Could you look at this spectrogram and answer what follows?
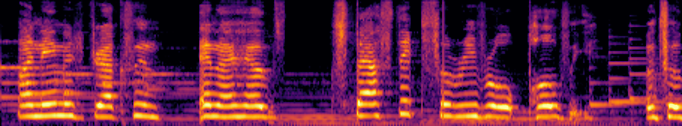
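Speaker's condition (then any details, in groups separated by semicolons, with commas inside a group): Spastic cerebral palsy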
